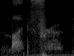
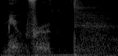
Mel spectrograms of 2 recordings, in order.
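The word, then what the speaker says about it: mutfruit: garden of mute fruit I always called it mut fruit until a a Mr handy pronounced it mute fruit so yeah this shack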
